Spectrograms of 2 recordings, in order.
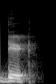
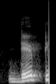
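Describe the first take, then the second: First: "date" as debt with a silent b; "date" short, the b left out; correct debt. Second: "debt" with the b sounded, like dept; "debt" as a learner's slip, dept; wrong debt. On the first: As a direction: say "date" with no b before the t, like det. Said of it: "the correct one is date". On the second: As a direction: say "debt" with an audible b or p before the t. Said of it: "debt is wrong pronunciation". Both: Shown as a demonstration.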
